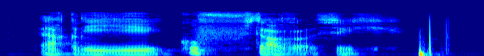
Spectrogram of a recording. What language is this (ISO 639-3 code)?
kab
